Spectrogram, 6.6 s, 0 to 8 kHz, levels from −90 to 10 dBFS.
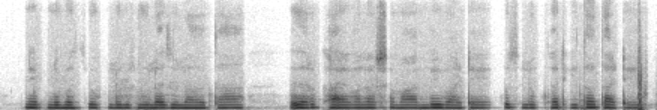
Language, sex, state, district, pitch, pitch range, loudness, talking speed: Bhojpuri, female, Uttar Pradesh, Deoria, 205 Hz, 200-210 Hz, -17 LUFS, 135 wpm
